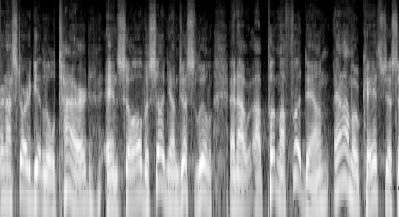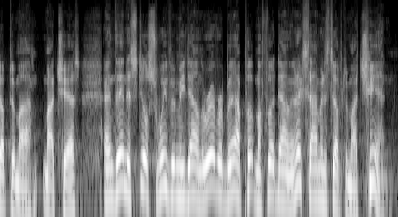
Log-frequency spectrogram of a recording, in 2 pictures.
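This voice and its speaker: A man's voice: on the high side, darkish tone. A middle-aged male pastor preaching a sermon with fervor, often breaking in with "praise God" between his points. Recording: long hall reverb.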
